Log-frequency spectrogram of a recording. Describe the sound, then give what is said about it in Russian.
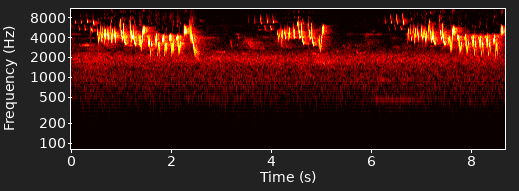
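A male common chaffinch sings three times: quick descending runs of bright notes ending in a sharp flourish, loud over a soft steady outdoor hiss, with no voices. “Зяблика трудно увидеть, особенно без бинокля, но легко услышать. Поет он вот так.”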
